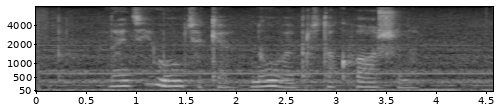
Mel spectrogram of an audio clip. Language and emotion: Russian, sad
